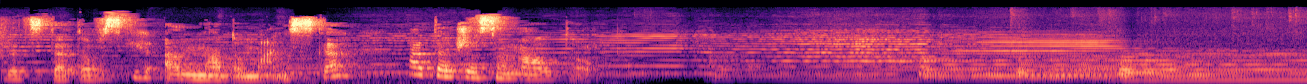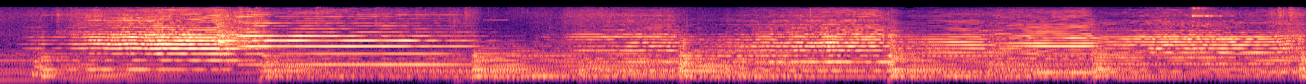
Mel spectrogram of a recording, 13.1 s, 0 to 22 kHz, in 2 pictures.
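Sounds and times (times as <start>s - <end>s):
solo violin slow melody: 0.0s - 13.0s.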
